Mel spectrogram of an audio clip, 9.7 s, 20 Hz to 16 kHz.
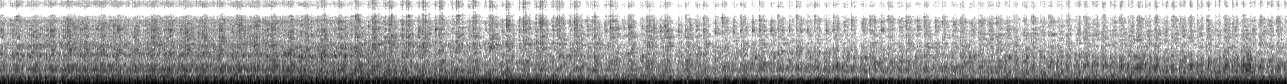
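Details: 1968 Pontiac Firebird 400 V8, just started for the first time since 1986 after cleaning and gapping the points, with a temporary fuel source: steady, deep, even idle with a low rumble and no knocks or misses; normal idle.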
